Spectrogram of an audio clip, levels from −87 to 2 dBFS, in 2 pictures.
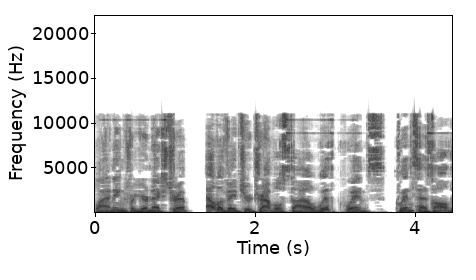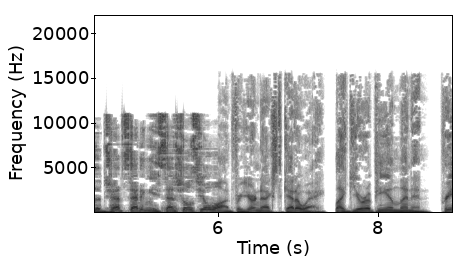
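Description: Until 6.0 s, an adaptive stream starting at a low bitrate leaves speech thin and smeared, with the spectrogram empty above 11.1 kHz, before quality jumps seamlessly at "for your next getaway".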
